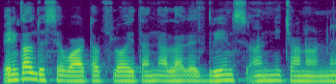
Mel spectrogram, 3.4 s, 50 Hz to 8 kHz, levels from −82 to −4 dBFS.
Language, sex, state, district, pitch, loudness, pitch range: Telugu, male, Andhra Pradesh, Annamaya, 135 Hz, -19 LUFS, 130-140 Hz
